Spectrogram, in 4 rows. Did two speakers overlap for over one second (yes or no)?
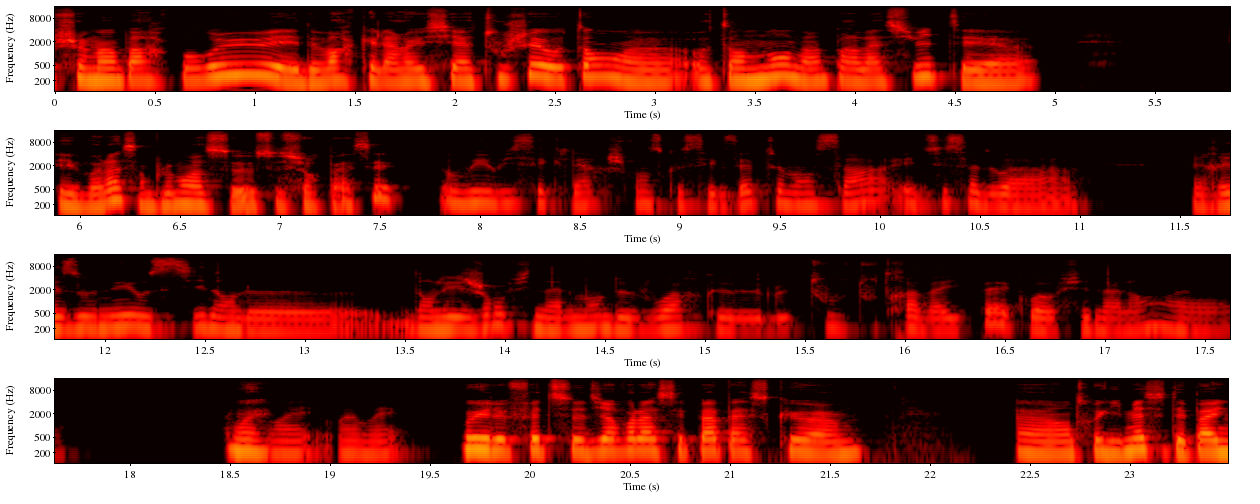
no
